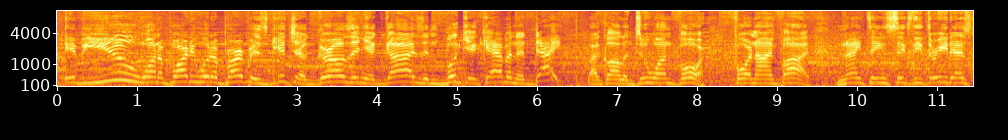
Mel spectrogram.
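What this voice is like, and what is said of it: Smooth radio announcer voice. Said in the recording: “That announcer voice is blessing me.”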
